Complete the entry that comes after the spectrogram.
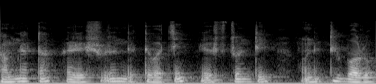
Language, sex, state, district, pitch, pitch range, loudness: Bengali, male, West Bengal, Paschim Medinipur, 115 Hz, 105-130 Hz, -20 LUFS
